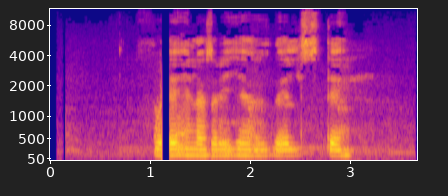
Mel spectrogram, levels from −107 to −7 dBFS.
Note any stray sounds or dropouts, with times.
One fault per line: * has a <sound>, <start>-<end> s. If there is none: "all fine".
* has a dropout, 1.1-1.2 s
